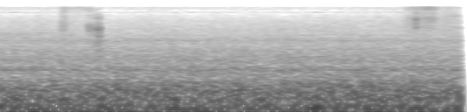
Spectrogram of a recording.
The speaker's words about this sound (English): Well, this was a very weird podcast because I'm in the car and I wasn't very much prepared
